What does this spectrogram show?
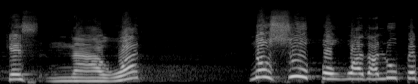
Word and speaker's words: Guadalupe: Bernardino Santa María de Guadalupe padre padre padre padre yo supe que no es Guadalupe sino cuetz Lupe No es cierto No es cierto es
